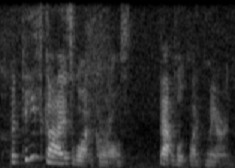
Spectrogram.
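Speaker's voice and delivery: ordinary talk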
